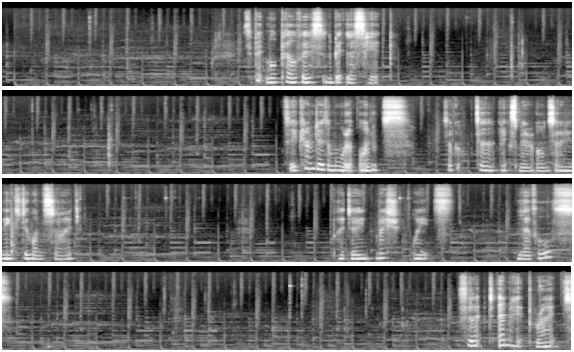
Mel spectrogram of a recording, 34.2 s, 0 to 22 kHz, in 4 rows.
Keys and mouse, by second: 2.4-7.0 drag, 7.6-9.0 middle drag, 9.7 click, 10.2-14.9 middle drag, 17.3-18.3 middle drag, 19.0 shift+click, 19.6 shift+click, 20.0-21.1 middle drag, 23.2-30.2 drag, 33.7 click.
